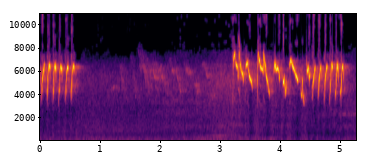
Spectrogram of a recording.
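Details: Oriental white-eye training song in the tembakan style: bursts of very high, rapid chirps, a quiet pause, then twittering slurred notes that run into another fast burst of sharp chips.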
